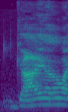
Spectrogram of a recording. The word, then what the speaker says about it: Gyo: Um, it, it, was written by Junji Ito, who also did Gaio, I think is how it's pronounced, G Y O.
